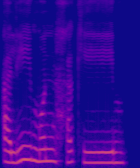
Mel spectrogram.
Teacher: علیم کے اوپر ہم کوئی غنہ نہیں کر سکتے کیونکہ آگے ہا آ رہی ہے حروف حلقی میں سے، تو یہاں پہ اظہار ہو جائے گا علیم حکیم.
